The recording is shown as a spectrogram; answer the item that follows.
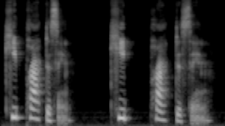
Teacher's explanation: We have more consonant to consonant linking here, so we only pronounce the P once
